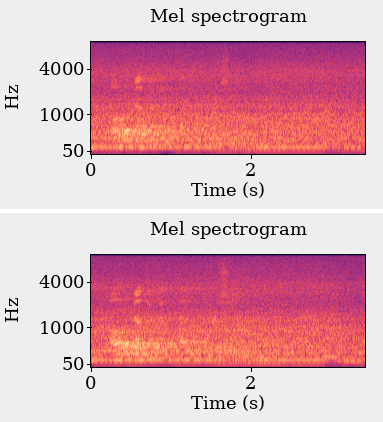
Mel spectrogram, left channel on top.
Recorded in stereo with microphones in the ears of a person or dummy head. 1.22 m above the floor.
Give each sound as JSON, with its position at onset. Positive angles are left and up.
{"t": 0.2, "sound": "a man speaking", "side_deg": -80, "distance_m": 7.0}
